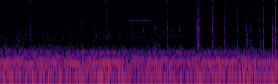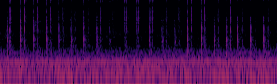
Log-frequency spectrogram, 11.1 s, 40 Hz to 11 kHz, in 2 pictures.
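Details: Lenovo IdeaPad Slim 3 15AMN8 laptop: sharp hollow clicks, about three a second and sometimes paired, on each single or double tap of the touchpad; annoying in quiet rooms.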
